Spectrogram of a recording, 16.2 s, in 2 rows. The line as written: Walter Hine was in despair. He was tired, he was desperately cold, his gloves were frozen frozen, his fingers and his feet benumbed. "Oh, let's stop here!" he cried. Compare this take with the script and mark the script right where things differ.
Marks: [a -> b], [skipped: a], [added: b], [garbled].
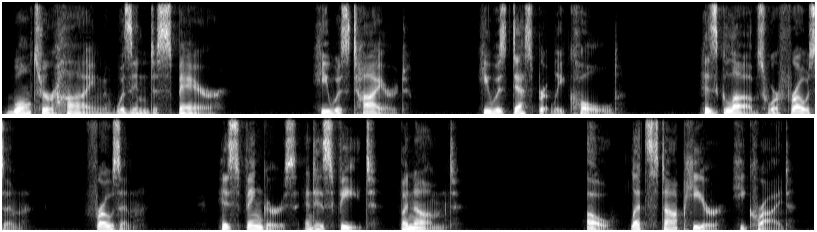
Walter Hine was in despair. He was tired, he was desperately cold, his gloves were frozen frozen, his fingers and his feet benumbed. "Oh, let's stop here!" he cried.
